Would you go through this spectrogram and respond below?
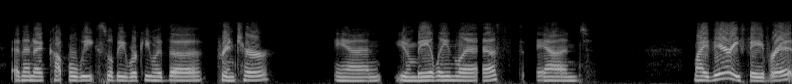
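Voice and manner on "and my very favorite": ironic, sarcastic tone. Listing the tasks of the coming weeks at work: sarcastic. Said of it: "which I'm being sarcastic".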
